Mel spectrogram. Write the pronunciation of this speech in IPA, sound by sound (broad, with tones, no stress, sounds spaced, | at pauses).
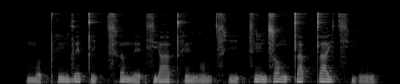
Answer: m o˨ ʔ pʰ ĩ˧ ɡ w e˥˧ t̪ i˨ t̚ t͡sʰ ə˥˧ m e˨ ʔ s j a˦ t̪ʰ ẽ˧ ɡ ɔ̃˨˩ m t͡sʰ i˨ ʔ t͡s ĩ˥˧ d͡z ɔ˥˧ ŋ t̪ a˦ p̚ t̪ a˦ j t͡sʰ j u˨˩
